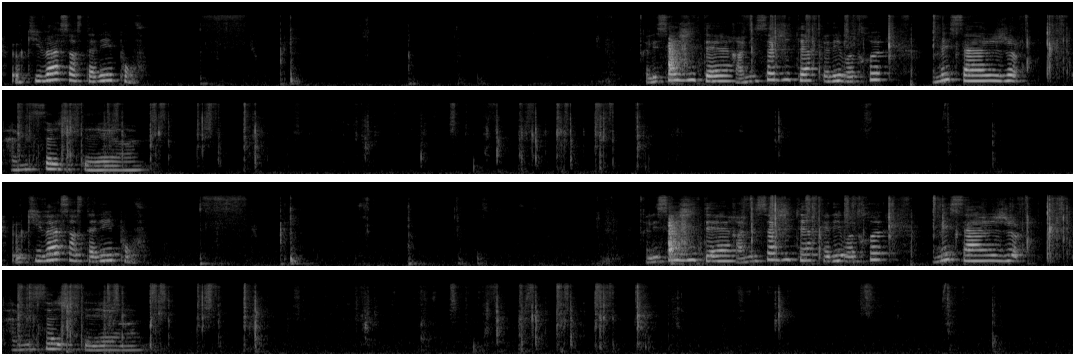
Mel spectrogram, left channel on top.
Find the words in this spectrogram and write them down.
qui va s'installer pour vous. Les Sagittaires, amis Sagittaires, quel est votre message? Amis Sagittaires.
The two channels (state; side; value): normal; both; correlation 0.31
